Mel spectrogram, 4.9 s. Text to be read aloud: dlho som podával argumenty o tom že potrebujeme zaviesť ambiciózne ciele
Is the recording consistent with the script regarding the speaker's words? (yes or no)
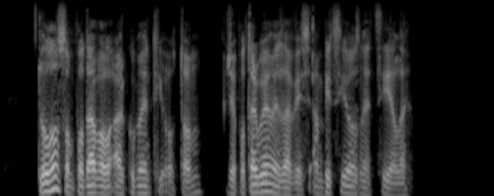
yes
